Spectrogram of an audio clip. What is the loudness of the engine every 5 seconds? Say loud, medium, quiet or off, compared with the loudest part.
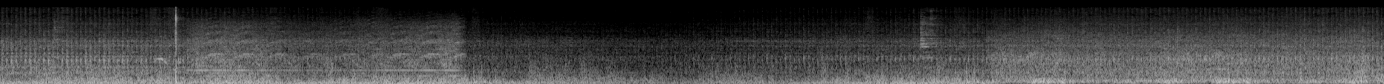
loud, medium, loud.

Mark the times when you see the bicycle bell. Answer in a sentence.
You can't hear the bicycle bell here.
